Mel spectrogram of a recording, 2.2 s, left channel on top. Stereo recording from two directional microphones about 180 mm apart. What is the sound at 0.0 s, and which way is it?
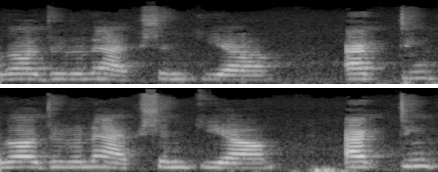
Speech, 45° right (ahead or behind).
